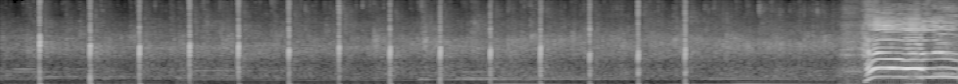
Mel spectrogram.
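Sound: audience clapping hands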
